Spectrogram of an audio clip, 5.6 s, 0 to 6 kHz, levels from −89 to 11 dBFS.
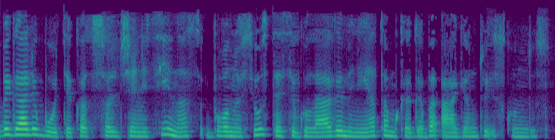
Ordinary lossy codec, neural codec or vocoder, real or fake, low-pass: AAC, 24 kbps; none; real; 5.4 kHz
